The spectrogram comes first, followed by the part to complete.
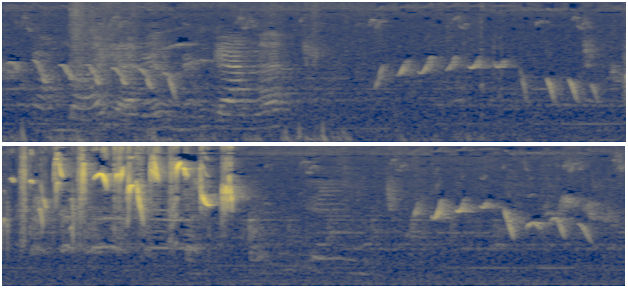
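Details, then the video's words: Sooty-headed bulbul with a clear, powerful voice: several strings of rapid down-slurred notes, each series stepping lower, with a brief loud rattling burst in the middle and quiet background. "Burung Cucak Ranting Suara Bening Power Tebal - Tiếng chim thanh tước hay"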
